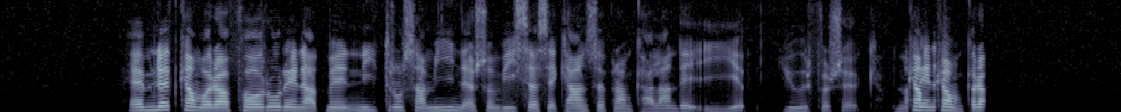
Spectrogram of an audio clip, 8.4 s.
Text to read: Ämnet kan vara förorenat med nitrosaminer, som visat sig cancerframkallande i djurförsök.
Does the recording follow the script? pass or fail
fail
